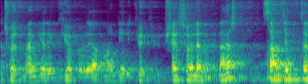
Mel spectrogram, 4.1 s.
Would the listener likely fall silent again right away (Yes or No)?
Yes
